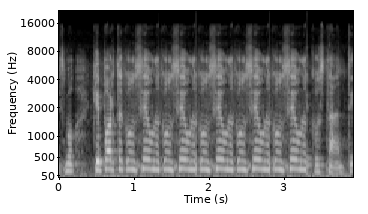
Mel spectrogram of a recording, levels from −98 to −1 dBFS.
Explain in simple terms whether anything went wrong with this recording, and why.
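From 1.33 s to 3.29 s, the audio gets stuck in a broken-record loop. A half-second piece, about 0.49 s long, plays four times in a row. The playback most likely stalled and kept repeating its last fragment, so whatever should have played there is missing.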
